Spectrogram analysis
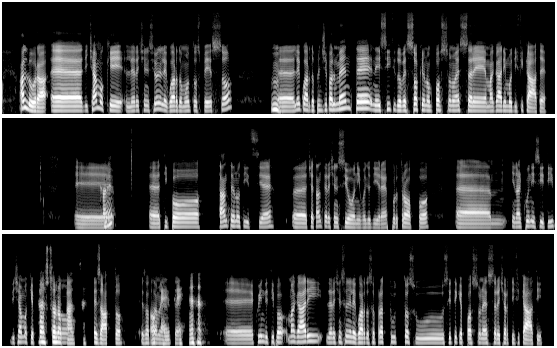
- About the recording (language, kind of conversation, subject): Italian, podcast, Come affronti il sovraccarico di informazioni quando devi scegliere?
- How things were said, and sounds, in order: tsk; "cioè" said as "ceh"; tapping; chuckle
